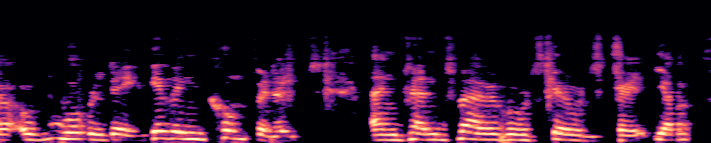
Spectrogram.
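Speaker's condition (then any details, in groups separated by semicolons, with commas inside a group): Quadriplegic cerebral palsy; quadriplegic form, birth injury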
